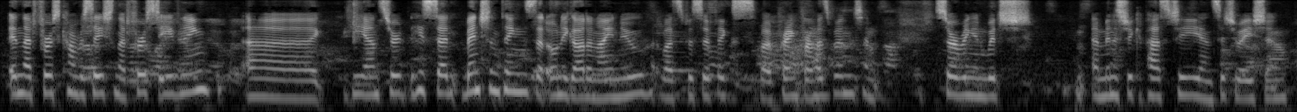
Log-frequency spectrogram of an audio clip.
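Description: A middle-aged woman from Ireland, earnestly telling her story as a missionary guest in a conversational interview. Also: medium pitch. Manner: earnest, with frequent restarts and fillers.

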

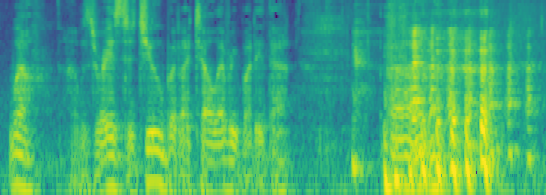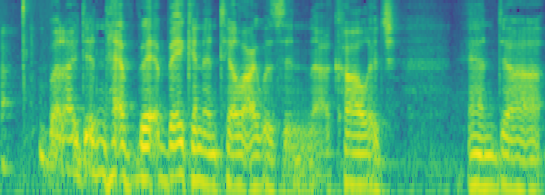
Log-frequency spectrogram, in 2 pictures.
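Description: A woman, talking casually in a halting, wry and playful way as she tells stories. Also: rumbling low, creaky, a little hiss or hum. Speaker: comedic actress, podcast co-host. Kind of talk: casual conversational storytelling.

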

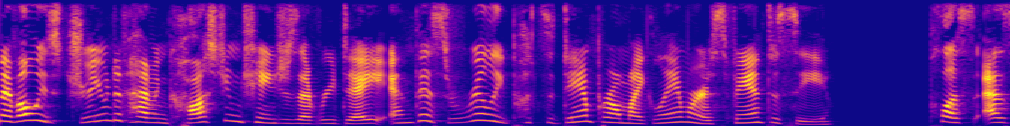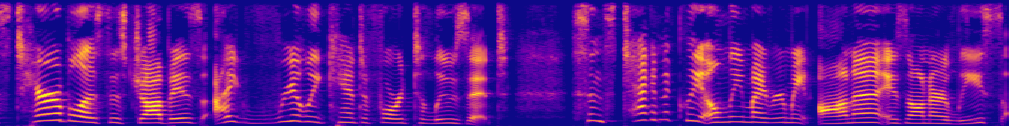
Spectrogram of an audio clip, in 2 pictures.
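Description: A woman's voice: high-pitched, animated, a little fast, sharp tone. A woman playing a sardonic young musician. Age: 20s. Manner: wry, sarcastic. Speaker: monologue narrator. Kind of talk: scripted audio drama monologue.

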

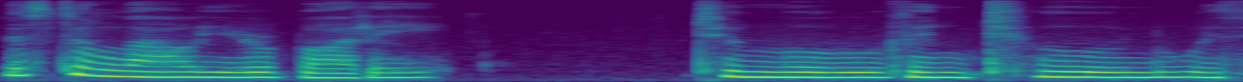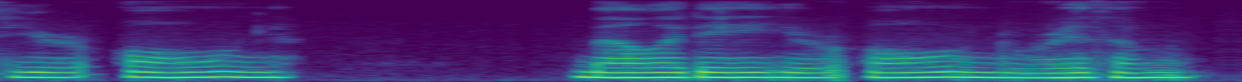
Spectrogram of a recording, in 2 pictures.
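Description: A serene woman speaks very softly and slowly, with a breathy, near-whispered and very mellow tone. She guides a meditation in soothing, even phrases, recorded close and dry. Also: on the low side, dry recording, highs cut off. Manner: serene, soothing, slow and unhurried. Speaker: podcast host and meditation guide. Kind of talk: guided meditation with poetry reflection.

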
